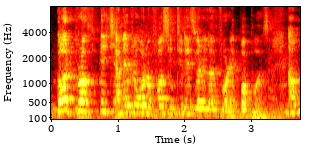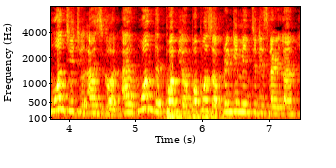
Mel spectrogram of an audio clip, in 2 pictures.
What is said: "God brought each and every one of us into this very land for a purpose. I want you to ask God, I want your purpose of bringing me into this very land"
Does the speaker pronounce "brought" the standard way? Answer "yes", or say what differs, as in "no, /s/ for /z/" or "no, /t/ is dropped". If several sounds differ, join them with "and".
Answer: yes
